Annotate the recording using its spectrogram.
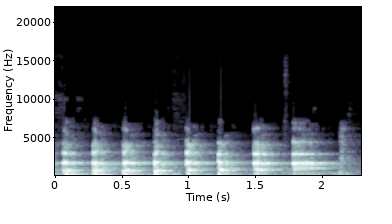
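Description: A man laughing in rapid, even pulses, about four a second.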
